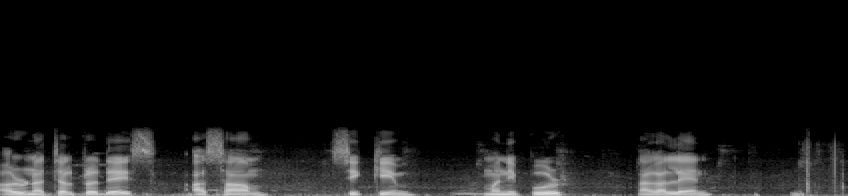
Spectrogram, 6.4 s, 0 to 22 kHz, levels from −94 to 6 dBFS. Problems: constant background noise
